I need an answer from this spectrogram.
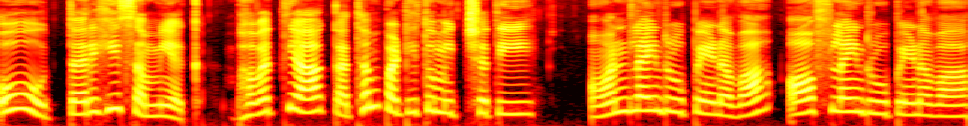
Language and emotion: Sanskrit, neutral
